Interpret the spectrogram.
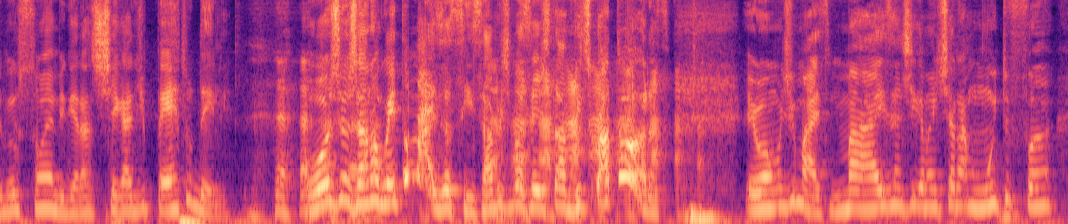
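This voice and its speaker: A young man from Recife, a chef and podcast guest, telling his story in a playful, expressive and talkative way. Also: sits high. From Recife, Brazil. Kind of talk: casual interview storytelling.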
